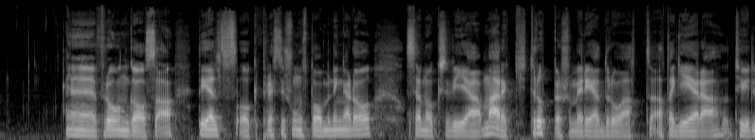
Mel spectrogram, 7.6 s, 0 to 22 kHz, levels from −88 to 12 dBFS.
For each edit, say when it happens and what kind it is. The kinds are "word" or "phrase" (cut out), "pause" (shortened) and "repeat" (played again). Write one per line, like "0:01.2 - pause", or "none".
0:02.3 - phrase
0:04.1 - word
